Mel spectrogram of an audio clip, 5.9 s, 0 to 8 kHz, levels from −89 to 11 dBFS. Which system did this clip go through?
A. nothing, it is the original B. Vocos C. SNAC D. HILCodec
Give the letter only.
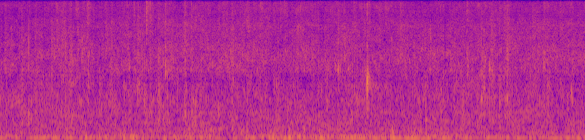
D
